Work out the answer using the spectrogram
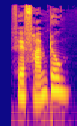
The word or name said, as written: verfremdung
